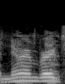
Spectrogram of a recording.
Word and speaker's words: Nuremberg: Yeah, Nuremberg trials.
